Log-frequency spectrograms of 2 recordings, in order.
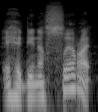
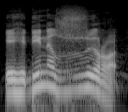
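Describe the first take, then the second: First: The word starts with a sharp s sound. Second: The word starts with a rounded z sound. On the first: "Dia tak baca dengan Sad" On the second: "Ismam zai z, tapi muncung"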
